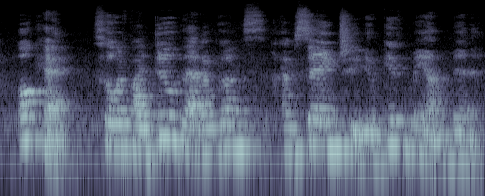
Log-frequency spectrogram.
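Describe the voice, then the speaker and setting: Amid noticeable background noise and audible room echo, a woman talks with lively intonation. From US Midwest, Detroit. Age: 70s. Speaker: storyteller. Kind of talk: personal storytelling performance.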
